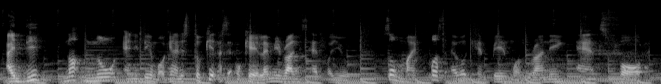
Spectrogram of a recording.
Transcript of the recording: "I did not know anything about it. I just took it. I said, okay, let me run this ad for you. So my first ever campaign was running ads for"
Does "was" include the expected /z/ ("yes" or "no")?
no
